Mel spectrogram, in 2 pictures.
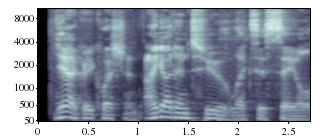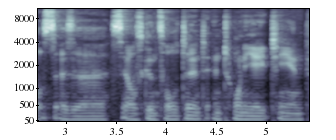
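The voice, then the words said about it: Hoarse voice from a cold. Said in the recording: “I'm just getting over a cold and my voice is deteriorating”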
